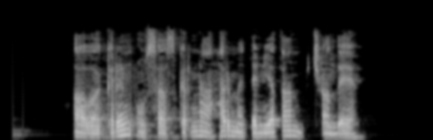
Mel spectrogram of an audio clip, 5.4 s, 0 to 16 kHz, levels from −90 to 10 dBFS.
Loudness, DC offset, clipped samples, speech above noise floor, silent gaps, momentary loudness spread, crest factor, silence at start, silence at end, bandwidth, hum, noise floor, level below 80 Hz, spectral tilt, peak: -18 LUFS; under 0.1%; under 0.1%; over 73 dB; none; 6 LU; 18 dB; 0.95 s; 0.9 s; 7.6 kHz; none; under -90 dBFS; -46 dBFS; -6.5 dB/octave; 0 dBFS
